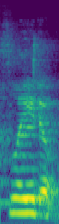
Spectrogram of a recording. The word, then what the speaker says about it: Plato: appeared on patrick's screen i'm plato he said it rhymes with play-doh i'm patrick said patrick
